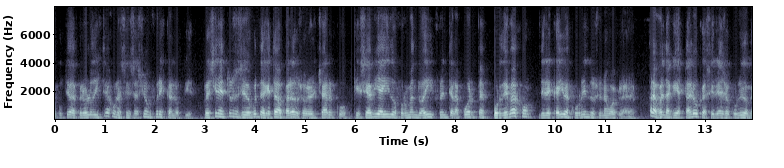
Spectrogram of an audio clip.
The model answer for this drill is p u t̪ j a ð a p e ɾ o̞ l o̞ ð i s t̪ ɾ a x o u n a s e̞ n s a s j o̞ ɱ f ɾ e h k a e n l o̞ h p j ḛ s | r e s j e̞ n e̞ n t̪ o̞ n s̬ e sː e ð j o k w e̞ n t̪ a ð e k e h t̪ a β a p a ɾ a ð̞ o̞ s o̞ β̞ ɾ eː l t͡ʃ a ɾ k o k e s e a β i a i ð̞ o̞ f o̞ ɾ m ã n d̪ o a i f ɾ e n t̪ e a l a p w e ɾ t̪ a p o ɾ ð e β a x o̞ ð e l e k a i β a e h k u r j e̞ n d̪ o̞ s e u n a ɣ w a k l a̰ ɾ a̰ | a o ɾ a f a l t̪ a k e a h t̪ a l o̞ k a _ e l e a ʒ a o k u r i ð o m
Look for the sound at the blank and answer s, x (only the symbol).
s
